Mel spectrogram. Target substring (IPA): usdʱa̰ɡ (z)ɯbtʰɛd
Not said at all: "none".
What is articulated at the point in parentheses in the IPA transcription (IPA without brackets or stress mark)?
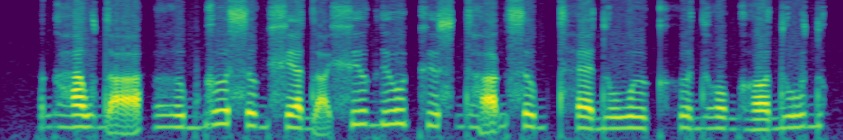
s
